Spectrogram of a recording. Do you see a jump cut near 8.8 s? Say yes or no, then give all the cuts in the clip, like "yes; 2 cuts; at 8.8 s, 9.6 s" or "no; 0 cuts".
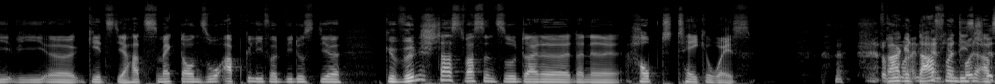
yes; 1 cut; at 8.8 s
